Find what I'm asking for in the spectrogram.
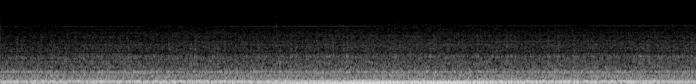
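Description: A road roller works at a highway paving site in Littleton, North Carolina, heard as a steady low diesel rumble that swells briefly in the middle before settling back to an even drone, with heavy trucks nearby.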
